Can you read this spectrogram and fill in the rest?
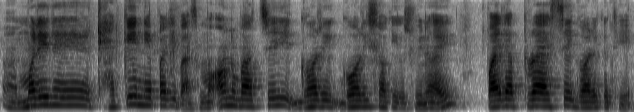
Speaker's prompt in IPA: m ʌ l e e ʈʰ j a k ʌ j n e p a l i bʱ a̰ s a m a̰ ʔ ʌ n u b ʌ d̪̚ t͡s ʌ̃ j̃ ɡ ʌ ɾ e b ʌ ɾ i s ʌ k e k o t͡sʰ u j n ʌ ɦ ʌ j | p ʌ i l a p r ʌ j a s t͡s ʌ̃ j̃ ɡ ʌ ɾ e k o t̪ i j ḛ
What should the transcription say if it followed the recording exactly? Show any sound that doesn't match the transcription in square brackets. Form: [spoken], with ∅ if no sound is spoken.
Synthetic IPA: m ʌ l e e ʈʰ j a k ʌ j n e p a l i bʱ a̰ s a m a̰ ʔ ʌ n u b [a] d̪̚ t͡s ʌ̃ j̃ ɡ ʌ ɾ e [ɡ] ʌ ɾ i s ʌ k e k o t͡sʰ u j n ʌ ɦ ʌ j | p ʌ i l a p r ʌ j a s t͡s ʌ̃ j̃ ɡ ʌ ɾ e k o [t̪ʰ] i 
